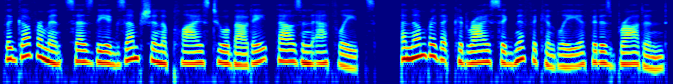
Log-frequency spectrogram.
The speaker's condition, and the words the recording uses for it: No condition.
